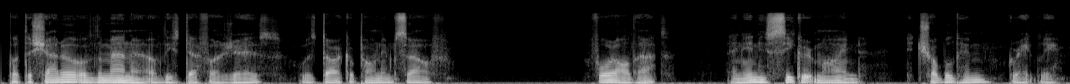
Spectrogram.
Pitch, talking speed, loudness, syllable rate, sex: 90 Hz, 140 wpm, -18 LUFS, 4.5 syllables/s, male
